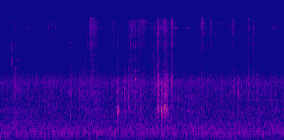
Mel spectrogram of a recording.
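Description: Faint crunching and sharp clicks of car-window glass being broken out and cleared, against a low steady hiss, with the loudest cluster of clicks a little past the middle.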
